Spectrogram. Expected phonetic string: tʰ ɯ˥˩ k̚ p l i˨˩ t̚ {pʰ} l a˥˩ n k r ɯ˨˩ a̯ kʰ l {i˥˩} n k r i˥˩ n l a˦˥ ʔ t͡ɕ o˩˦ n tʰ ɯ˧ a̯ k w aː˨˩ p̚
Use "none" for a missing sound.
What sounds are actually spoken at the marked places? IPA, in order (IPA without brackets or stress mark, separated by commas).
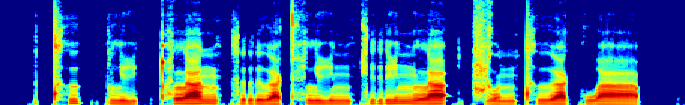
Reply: pʰ, i˧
